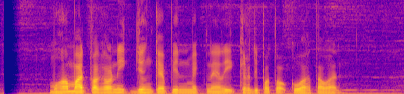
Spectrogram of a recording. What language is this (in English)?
Sundanese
